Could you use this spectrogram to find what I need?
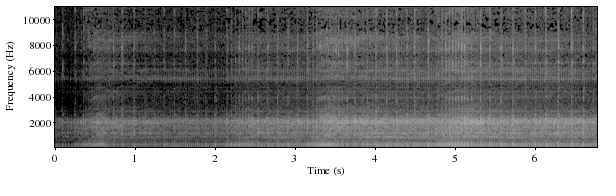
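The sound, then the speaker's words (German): A moped engine running with a steady buzzing drone whose pitch swells repeatedly as it revs, growing gradually louder toward the end. “Hören wir uns diese Geräusche doch mal alle gemeinsam an, damit wir sie dann unterscheiden können, wenn es drauf ankommt. Also, zuerst das Moped.”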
